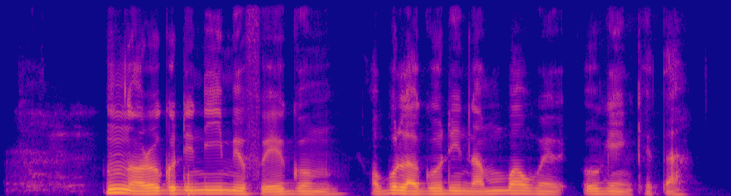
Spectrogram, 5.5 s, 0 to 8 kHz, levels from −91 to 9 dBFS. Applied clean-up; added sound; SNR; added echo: neural mask model Resemble Enhance denoiser.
